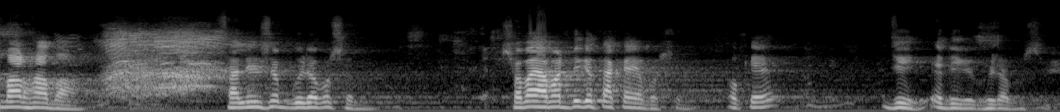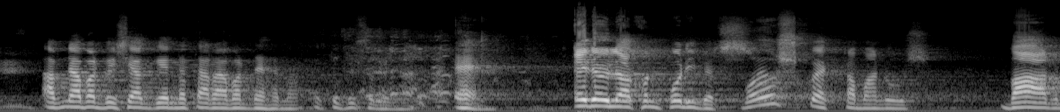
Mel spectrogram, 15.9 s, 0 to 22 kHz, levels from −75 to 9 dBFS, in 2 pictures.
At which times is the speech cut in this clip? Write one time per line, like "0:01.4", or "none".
0:13.4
